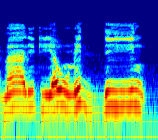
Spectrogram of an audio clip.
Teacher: دال کو تھوڑا سا کھینچنا ہے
